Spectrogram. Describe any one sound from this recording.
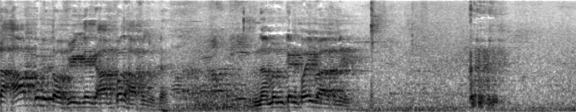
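A middle-aged man speaks with animation into a microphone, heard through a loudspeaker in an echoing hall.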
